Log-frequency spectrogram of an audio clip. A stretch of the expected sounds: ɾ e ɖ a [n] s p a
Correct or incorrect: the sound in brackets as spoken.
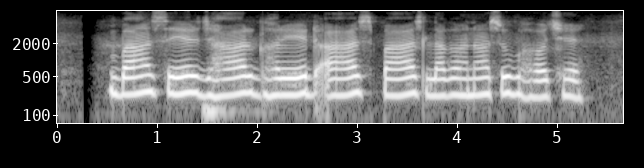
incorrect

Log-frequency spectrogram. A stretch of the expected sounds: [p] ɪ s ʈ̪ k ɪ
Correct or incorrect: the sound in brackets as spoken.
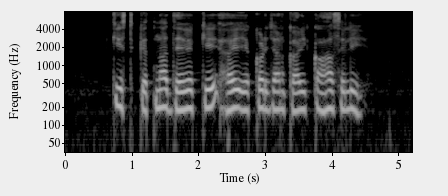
incorrect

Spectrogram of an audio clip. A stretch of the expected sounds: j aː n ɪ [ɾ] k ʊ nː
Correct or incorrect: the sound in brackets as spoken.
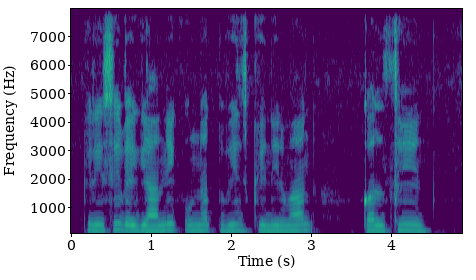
incorrect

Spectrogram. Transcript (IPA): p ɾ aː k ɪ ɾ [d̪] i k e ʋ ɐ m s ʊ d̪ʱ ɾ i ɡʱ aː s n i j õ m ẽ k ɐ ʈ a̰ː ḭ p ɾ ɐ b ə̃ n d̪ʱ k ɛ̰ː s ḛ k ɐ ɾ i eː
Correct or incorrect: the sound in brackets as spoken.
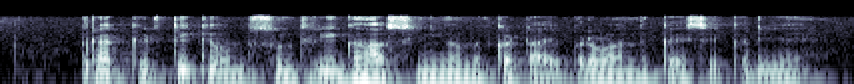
incorrect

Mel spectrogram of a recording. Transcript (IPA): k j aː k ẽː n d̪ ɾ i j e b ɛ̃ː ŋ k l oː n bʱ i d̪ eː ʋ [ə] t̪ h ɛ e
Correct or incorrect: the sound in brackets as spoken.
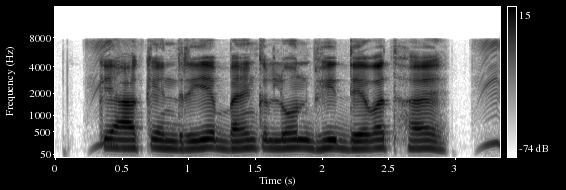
correct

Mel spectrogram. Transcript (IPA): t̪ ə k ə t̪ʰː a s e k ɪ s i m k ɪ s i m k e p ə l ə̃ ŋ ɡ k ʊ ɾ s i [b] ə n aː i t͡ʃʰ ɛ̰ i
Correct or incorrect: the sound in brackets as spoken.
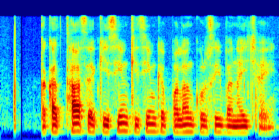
correct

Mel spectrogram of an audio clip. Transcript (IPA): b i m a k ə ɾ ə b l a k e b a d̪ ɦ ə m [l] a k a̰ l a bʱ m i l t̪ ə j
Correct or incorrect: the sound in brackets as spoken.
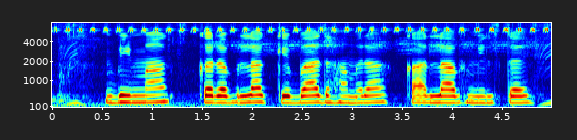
incorrect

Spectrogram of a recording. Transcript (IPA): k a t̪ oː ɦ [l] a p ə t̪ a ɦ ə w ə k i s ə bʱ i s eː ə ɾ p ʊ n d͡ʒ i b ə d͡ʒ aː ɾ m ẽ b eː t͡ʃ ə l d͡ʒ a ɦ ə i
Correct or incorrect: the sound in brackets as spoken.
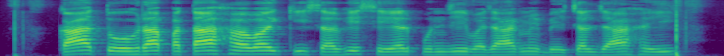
incorrect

